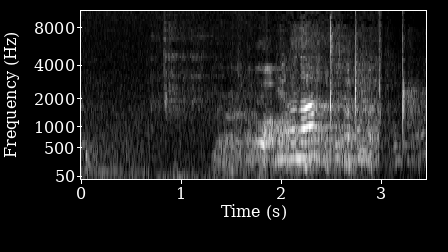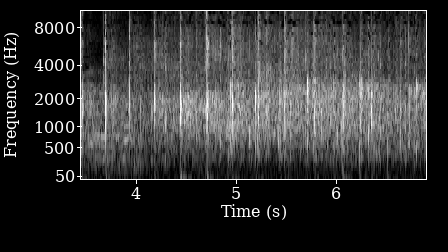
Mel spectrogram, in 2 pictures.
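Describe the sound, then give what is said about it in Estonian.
Brief talking gives way to audience applause as a glass cylinder is opened, many hands clapping in a quick, irregular patter that grows fuller and keeps going steadily to the end. “See aplaus tähendas nüüd seda, et silinder saate lahti.”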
